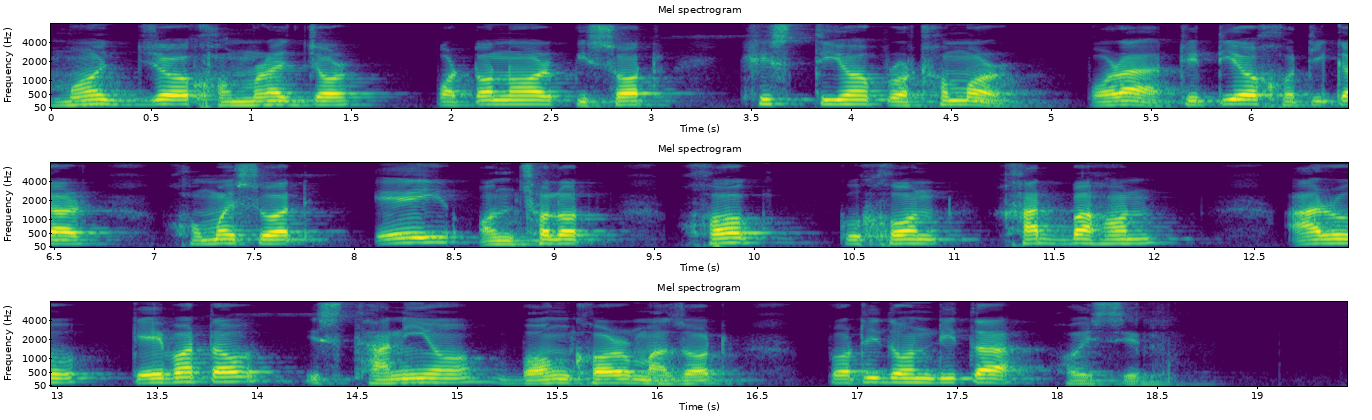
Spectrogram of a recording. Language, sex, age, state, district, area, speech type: Assamese, male, 30-45, Assam, Sonitpur, rural, read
